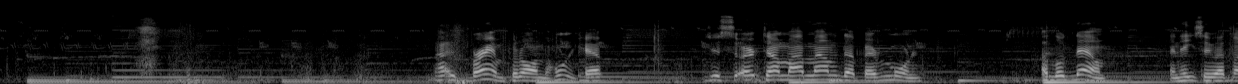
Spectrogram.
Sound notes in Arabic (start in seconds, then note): 0.9 شهقة; 4.4 بدموع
